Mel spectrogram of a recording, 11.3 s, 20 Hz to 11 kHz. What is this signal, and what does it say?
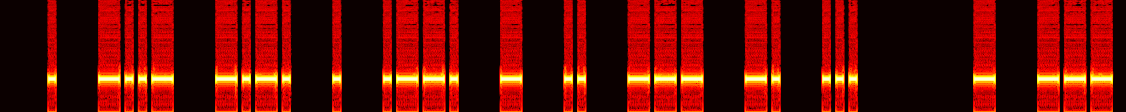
Morse code, heard as a keyed tone, about 18 wpm, spaced as for 12 wpm, 1000 Hz. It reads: EXCEPTIONS TO
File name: qotdfiles / 12wpm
